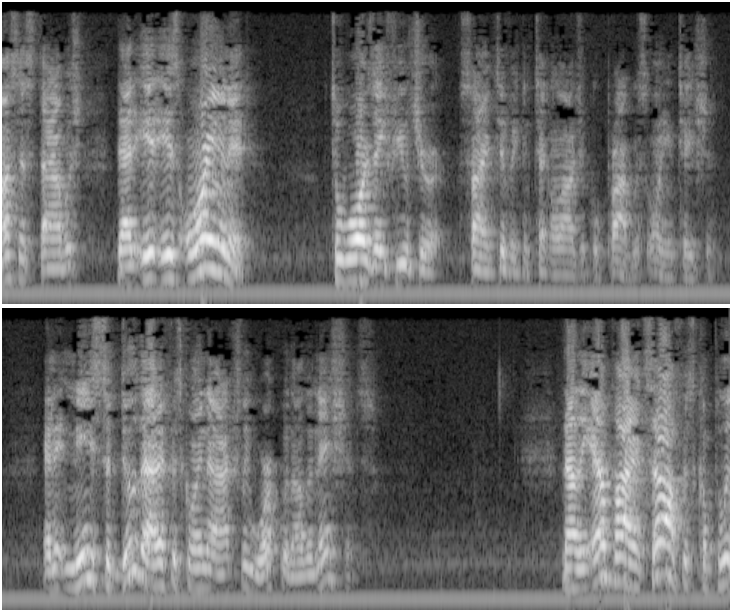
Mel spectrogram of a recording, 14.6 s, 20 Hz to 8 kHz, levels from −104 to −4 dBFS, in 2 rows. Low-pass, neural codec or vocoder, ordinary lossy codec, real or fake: 7.2 kHz; none; MP3, 32 kbps; real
